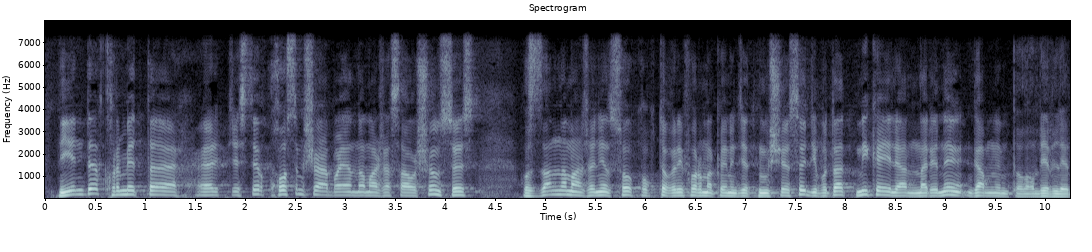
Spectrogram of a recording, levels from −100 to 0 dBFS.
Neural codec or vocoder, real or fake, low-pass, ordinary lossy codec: codec, 16 kHz, 2 kbps, FunCodec, trained on LibriTTS, 25 frames a second; fake; 7.2 kHz; none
